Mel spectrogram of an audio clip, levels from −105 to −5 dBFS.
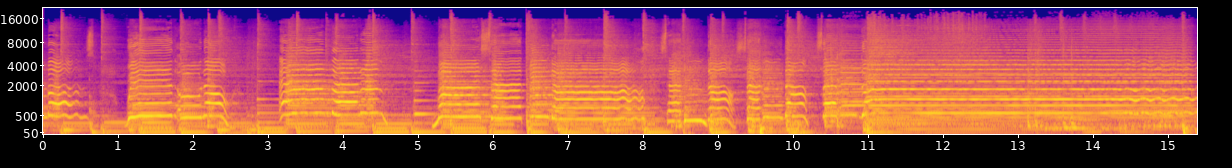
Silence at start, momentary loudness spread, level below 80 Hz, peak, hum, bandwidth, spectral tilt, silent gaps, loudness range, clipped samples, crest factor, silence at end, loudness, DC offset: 0 s; 7 LU; -28 dBFS; 0 dBFS; none; over 20 kHz; -4 dB/octave; none; 2 LU; under 0.1%; 12 dB; 0 s; -12 LUFS; under 0.1%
